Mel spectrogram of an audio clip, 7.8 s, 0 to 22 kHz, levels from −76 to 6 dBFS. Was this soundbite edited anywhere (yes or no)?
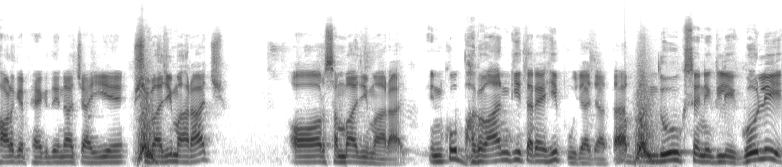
yes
